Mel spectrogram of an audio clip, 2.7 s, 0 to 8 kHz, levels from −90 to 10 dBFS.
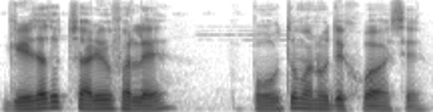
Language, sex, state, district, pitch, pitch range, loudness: Assamese, male, Assam, Kamrup Metropolitan, 100 Hz, 95-115 Hz, -17 LUFS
